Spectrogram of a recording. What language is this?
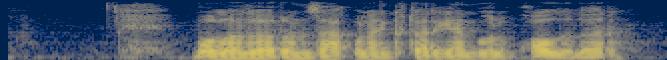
Uzbek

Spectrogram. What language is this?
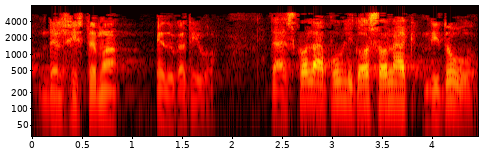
Basque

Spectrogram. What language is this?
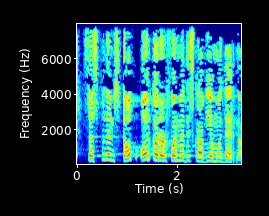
Romanian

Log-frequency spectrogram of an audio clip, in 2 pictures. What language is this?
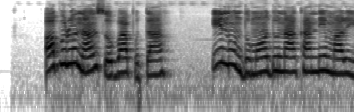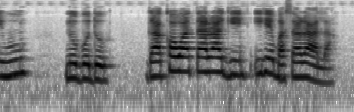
Igbo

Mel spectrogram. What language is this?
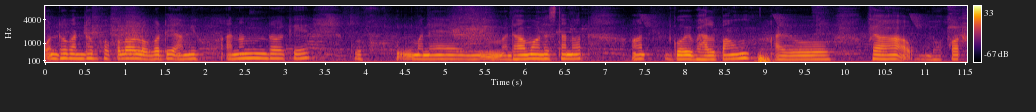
Assamese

